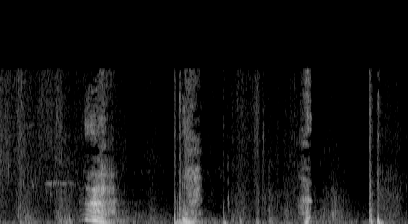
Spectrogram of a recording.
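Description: Hands and feet scrape against rock while climbing.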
